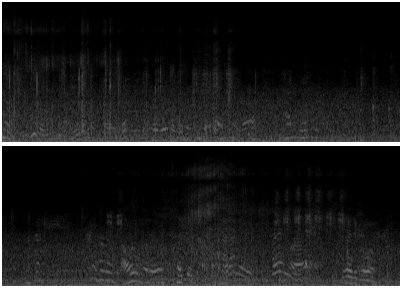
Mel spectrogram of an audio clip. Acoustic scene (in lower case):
park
